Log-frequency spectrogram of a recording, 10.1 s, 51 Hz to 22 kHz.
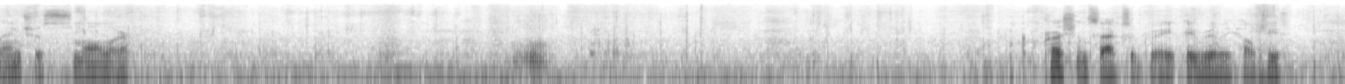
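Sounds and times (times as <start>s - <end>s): straps scuffing on stuff sack: 0.0s - 10.0s.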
